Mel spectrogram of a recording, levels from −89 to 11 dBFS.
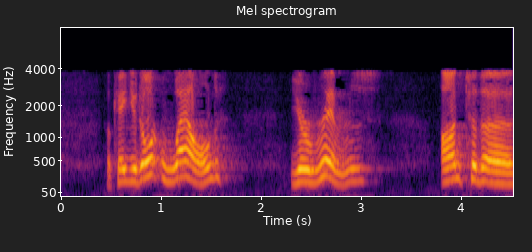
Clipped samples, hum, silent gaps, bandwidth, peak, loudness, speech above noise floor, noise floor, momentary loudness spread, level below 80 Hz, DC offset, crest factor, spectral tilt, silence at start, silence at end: under 0.1%; none; none; 4 kHz; 0 dBFS; -13 LUFS; 46 dB; -58 dBFS; 15 LU; -70 dBFS; under 0.1%; 14 dB; -11 dB/octave; 0.45 s; 0 s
